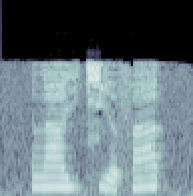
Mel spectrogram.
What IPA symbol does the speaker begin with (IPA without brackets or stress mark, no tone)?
l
